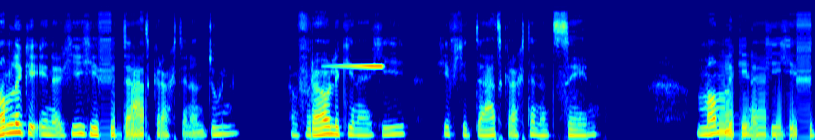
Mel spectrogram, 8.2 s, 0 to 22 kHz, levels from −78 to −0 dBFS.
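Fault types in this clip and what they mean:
Robotic sound from repeated short buffers: From 1.02 to 1.44 s, and again from 7.21 s to the end at 8.16 s, the speech turns into a stiff, metallic buzz. The buzz sits at 93.8 Hz, so each repeated slice lasts about 10.7 ms. Most of the audio in these spans is repeats rather than new material. The likely cause is that fresh audio arrived too slowly, so playback kept looping the last short buffer.
Loudspeaker feedback squeal: From 3.22 to 3.86 s a single tone at 3.1 kHz rises out of the speech. It swells over about half a second and peaks at about 10 dB above the speech. This is the sign of a microphone hearing its own loudspeaker. At that one frequency the loop gain passed unity, so the tone fed on itself and grew until it stopped.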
